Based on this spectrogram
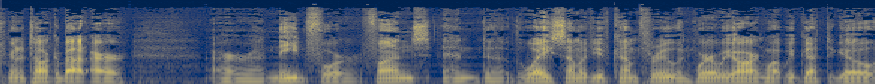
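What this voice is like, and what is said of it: Hoarse, strained voice. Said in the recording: “Got a bit of a sore throat and laryngitis”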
